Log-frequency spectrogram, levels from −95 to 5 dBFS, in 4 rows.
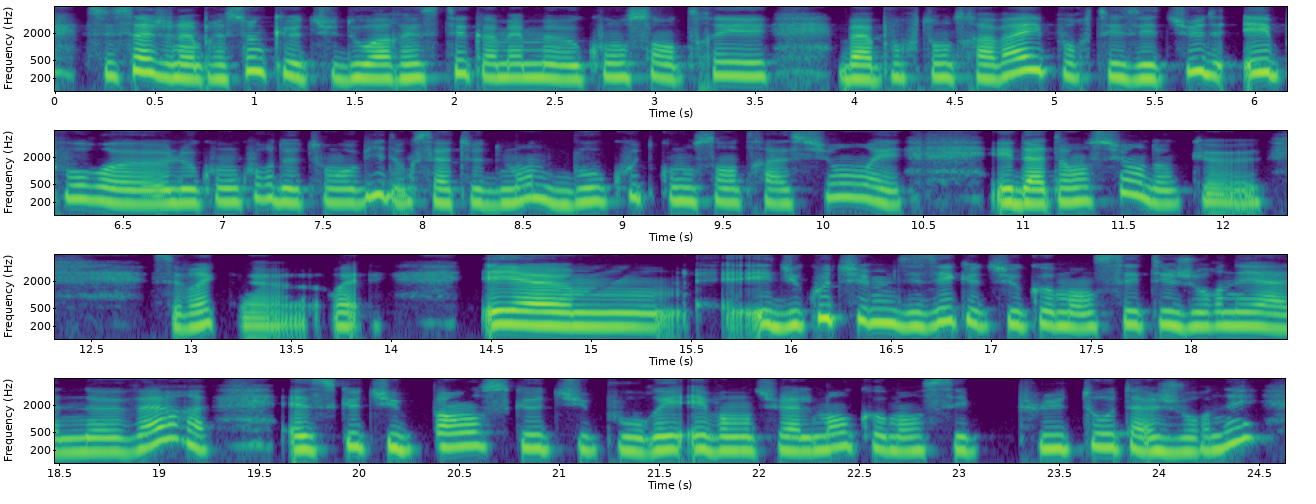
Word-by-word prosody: C'est 230 - -4
ça, 280 +4 +5
j'ai 210 - +1
l'impression 200 +8 +2
que 245 - -1
tu 205 +1 -8
dois 205 +1 +3
rester 210 +5 0
quand 215 -3 -2
même, 210 0 +1
heu, 195 -2 +2
concentré, 220 +2 -1 0.3
bah, 195 -1 +4
pour 210 +3 -6
ton 215 0 -1
travail, 220 +9 +3
pour 220 -8 -6
tes 210 -2 -1
études 200 +4 +2
et 270 -1 +5
pour, 230 -2 -1
heu, 190 -1 +1
le 195 0 +2
concours 205 +4 -3
de 205 -3 +1
ton 200 +1 -5
hobby. 265 +10 +1
Donc 215 - -4
ça 200 -2 -2
te 195 +1 -6
demande 200 +6 -1
beaucoup 205 +6 -2
de 245 - -10
concentration 210 +4 -4
et 190 -4 -1 0.4
et 200 - +4
d'attention 210 - +1
donc, 185 -2 -4
heu, 105 - -4 0.6
c'est - - -6
vrai 210 +5 +1
que 105 - -11 0.4
ouais 200 0 0 0.6
et 225 +1 +6
hem 200 -2 +5 0.2
et 385 - -1
du 210 +1 +2
coup 305 +7 +5
tu 295 -1 -2
me 245 -1 +4
disais 205 +5 +1
que 250 - -2
tu 215 +1 -3
commençais 205 0 -1
tes 215 +1 -1
journées 205 +1 +1
à 185 -2 0
09:00. 195 - +1 0.4
Est-ce 210 0 +1
que 250 - 0
tu 225 -1 0
penses 240 +3 +1
que 225 -1 0
tu 205 0 -7
pourrais 200 +1 +1
éventuellement 200 +2 +1
commencer 200 -2 -3 0.2
plus 220 -1 -1
tôt 230 +1 -1
ta 200 -3 0
journée? 200 - 0
210 Hz, 175 wpm, -19 LUFS, 200-225 Hz, 0.6 s, et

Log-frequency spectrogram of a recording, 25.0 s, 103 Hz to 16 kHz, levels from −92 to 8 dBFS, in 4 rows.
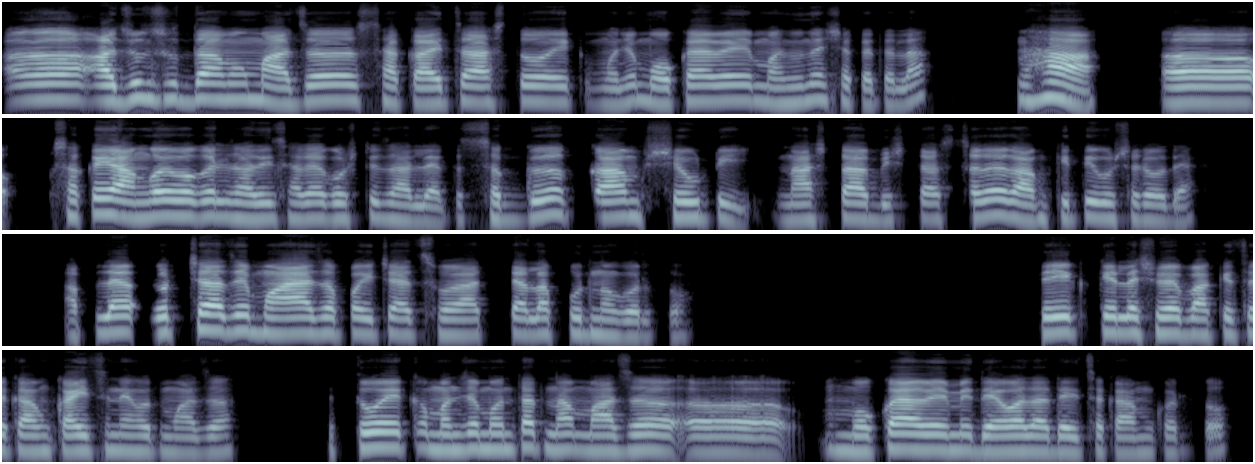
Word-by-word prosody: अ, - - -8 0.5
अजूनसुद्धा 210 +1 +1
मग 205 0 -4
माझं 190 +2 +2
सकाळचं 170 0 0
असतो 185 +1 -4
एक, 180 0 -5
म्हणजे 165 +2 -9
मोकळा 190 0 0
वेळ 195 +1 0
म्हणू 175 -1 -6
नाही 205 +1 -6
शकत 175 -4 -8
त्याला. 165 +5 -6 0.5
हां, 220 +1 +6 0.4
अ, 175 - 0 0.7
सकाळी 215 +3 +2
अंघोळ 195 0 +6
वगैरे 195 0 +1
झाली, 175 -1 -2
सगळ्या 175 0 -3
गोष्टी 175 +1 -7
झाल्या, 165 -3 -4
तर 165 - -19
सगळं 175 +5 -3
काम 195 0 +4
शेवटी 185 -4 -5 0.3
नाश्ता-बिष्टा 170 0 -2
,सगळं 190 +4 -1
काम 170 -2 +2
किती 180 +2 -5
उशीर 175 -1 -7
होऊ 165 -1 -4
द्या, 150 -1 -11 0.6
आपल्या 195 +4 +1
रोजच्या 195 +3 +4
जे 210 0 +1
माळा 190 -1 +6
जपायच्या 185 0 -3
आहेत 175 0 -4
16, 175 -1 -2 0.2
त्याला 180 -1 +1
पूर्ण 180 -2 -6
करतो. 160 0 -9 1.7
ते 190 +1 +3
एक 195 - -2
केल्याशिवाय 190 -1 +1
बाकीचं 180 0 -2
काम 175 -1 -1
काहीच 175 +1 +2
नाही 175 -1 -5
होत 170 0 -6
माझं. 165 0 -7 0.6
तो 200 +1 +3
एक 200 -1 +1
म्हणजे 185 0 -2
म्हणतात 190 +2 -1
ना 185 0 -1
माझं 175 0 -1
अ, 160 -2 -2 0.3
मोकळा 175 +3 +4
वेळ 180 -1 +3
मी 180 0 -3
देवाला 170 0 +2
द्यायचं 165 0 -4
काम 160 0 -5
करतो. 170 +2 -13
180 Hz, 160 wpm, -25 LUFS, 170-190 Hz, 1.7 s, हां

